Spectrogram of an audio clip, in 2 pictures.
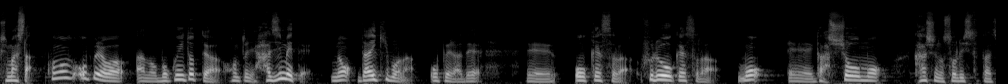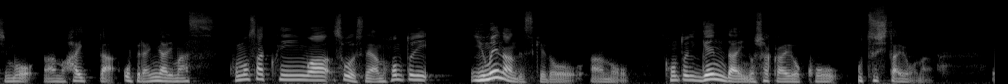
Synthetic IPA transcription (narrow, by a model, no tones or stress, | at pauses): ɕimaɕi̥t̪ako̞no̞ope̞ɾaβaano̞bo̞kɯ̟ɲ̟it̪o̞t̪ːe̞βa̰hont̪o̞ɲ̟ihaʑime̞t̪e̞ | no̞d̪aikʲibo̞̰na̰o̞pe̞ɾa̰d̪e̞ː | oːke̞st̪oɾa̰ɸɯ̟ɾɯ̟o̞ːke̞st̪oɾa̰ | mo̞ | eːɡaɕːo̞ːmo̞ | kaɕɨno̞so̞ɾʲist̪ot̪at͡ɕimo̞̰ano̞hait̪ːa̰o̞pe̞ɾaɲ̟inaɾʲimasɨ̥ | ko̞no̞sakɯ̟çĩɰ̃βaso̞ːd̪e̞sɨne̞ano̞hõ̞nt̪o̞ɲ̟i | jɯ̟me̞nãnd̪e̞sɨ̥ke̞d̪o̞̰a̰no̰ | hont̪oɲ̟iɡẽ̞nd̪aḭnʔo̞ɕakaio̞kʰo̰ː | ɯ̟t͡sɨɕi̥t̪ajo̞̰ːna̰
